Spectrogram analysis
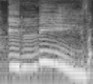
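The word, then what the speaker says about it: Eliab: verse 28 this oldest brother his name is pronounced he leave as he leave ah that's what his name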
